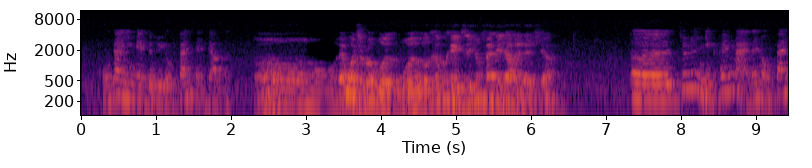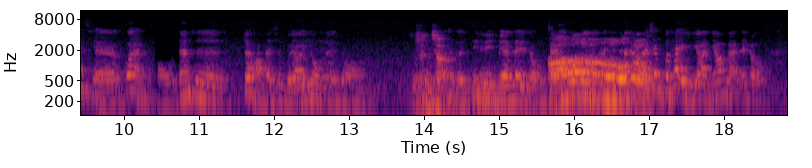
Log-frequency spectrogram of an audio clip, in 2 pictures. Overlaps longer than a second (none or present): present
